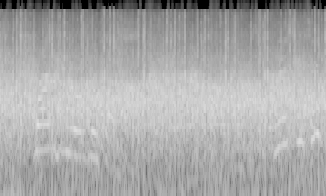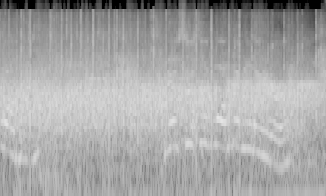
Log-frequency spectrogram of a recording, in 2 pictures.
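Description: Sustained applause fills a provincial legislative chamber, dense and even throughout, with a voice speaking faintly underneath.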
